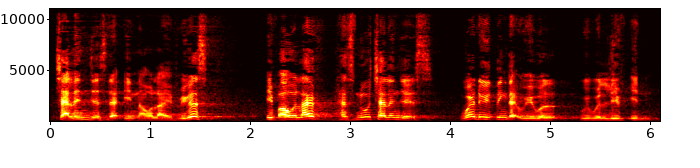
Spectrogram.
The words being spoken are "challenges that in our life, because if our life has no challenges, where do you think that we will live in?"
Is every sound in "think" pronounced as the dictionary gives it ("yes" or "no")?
no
